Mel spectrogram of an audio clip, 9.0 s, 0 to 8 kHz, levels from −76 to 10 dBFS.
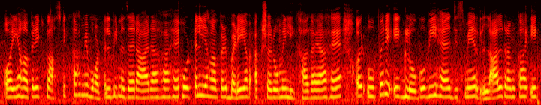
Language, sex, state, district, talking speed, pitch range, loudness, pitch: Hindi, female, Uttar Pradesh, Ghazipur, 225 wpm, 230-255 Hz, -18 LUFS, 245 Hz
